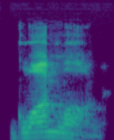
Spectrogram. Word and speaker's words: Guanlong: all right number three guanlong guanlong can you spell that sure gu a n l ong kwan long that sounds outrageous enough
